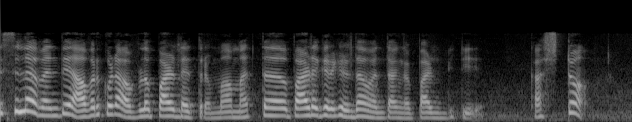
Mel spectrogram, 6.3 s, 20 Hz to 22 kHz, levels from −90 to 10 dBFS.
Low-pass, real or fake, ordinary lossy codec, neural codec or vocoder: 7.2 kHz; fake; none; codec, 16 kHz, 2 kbps, X-Codec, WavLM features, trained on Multilingual LibriSpeech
